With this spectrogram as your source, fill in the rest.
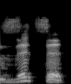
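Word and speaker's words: ציצית: when I said pronounce Yeah. the Z like an S, that's only if you see a TZ, not if you see a TIZ.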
